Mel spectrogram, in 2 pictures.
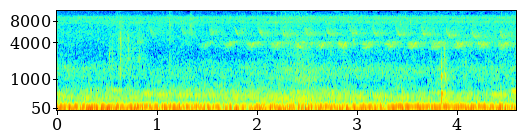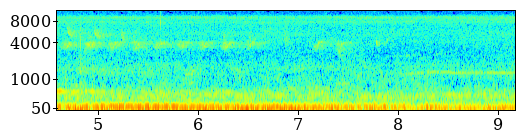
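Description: A bird calling a fast run of short, repeated high chirps, about five a second, for several seconds, over a steady low rumble. A single sharp click comes about four seconds in.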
